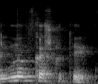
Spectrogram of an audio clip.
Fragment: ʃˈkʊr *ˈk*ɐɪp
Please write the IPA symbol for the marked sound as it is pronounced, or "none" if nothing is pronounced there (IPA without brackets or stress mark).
t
